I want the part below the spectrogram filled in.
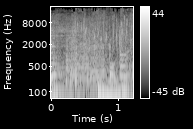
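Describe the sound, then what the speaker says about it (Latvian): Pink pasta batter of eggs, milk and flour poured into a bottle in a kitchen cooking challenge: a close, loud, continuous pour lasting about a second, with no talking. "Tagad ielej mīklu īpašā pudelē."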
